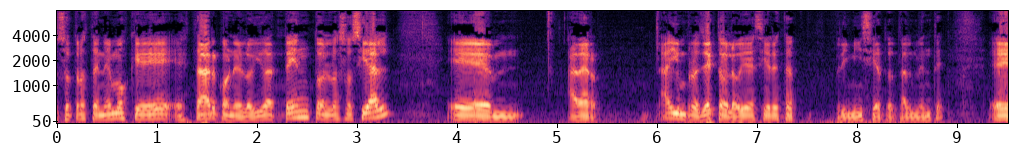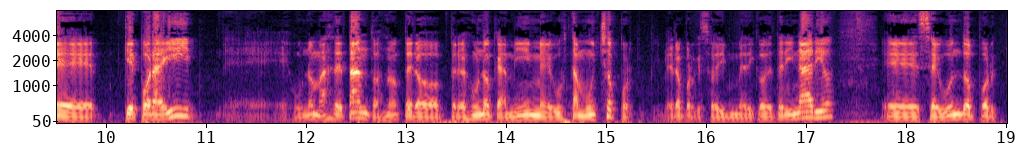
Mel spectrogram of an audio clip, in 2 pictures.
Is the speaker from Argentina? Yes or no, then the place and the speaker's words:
yes; Paso de los Libres, Corrientes, Argentina; el orgullo de ser libreño, el orgullo ese de que acá, si sea en Japón, vamos y decimos somos de Paso de los Libres, provincia Corrientes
